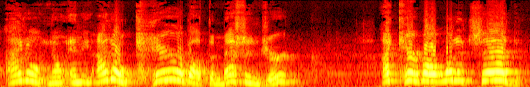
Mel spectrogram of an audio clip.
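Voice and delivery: loud, high, rising insistence; emphatic preaching. Real, not acted. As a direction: drive the point home to the congregation.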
